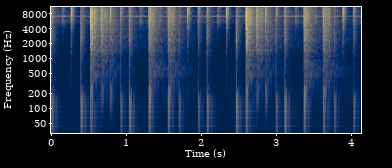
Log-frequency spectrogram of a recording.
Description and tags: renu 01 116bpm
beat, loop, house, nujazz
